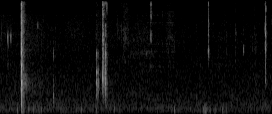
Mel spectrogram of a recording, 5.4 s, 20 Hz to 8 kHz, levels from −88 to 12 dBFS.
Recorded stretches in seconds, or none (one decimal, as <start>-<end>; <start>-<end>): 0.0-2.9; 3.5-5.4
